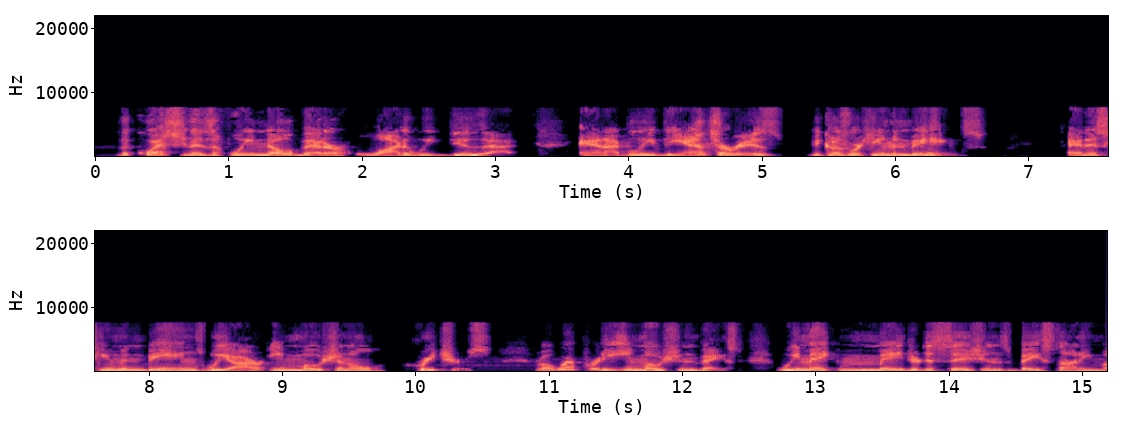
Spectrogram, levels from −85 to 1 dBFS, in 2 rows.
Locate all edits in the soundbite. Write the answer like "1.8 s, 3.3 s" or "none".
10.9 s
